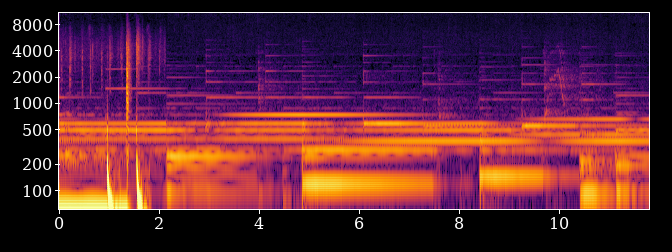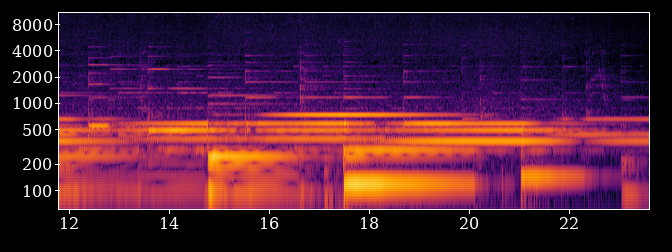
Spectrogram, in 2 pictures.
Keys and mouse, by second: 4.2-7.0 drag, 15.3 click, 17.9 middle click, 18.7-19.2 drag, 20.6-23.6 drag.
